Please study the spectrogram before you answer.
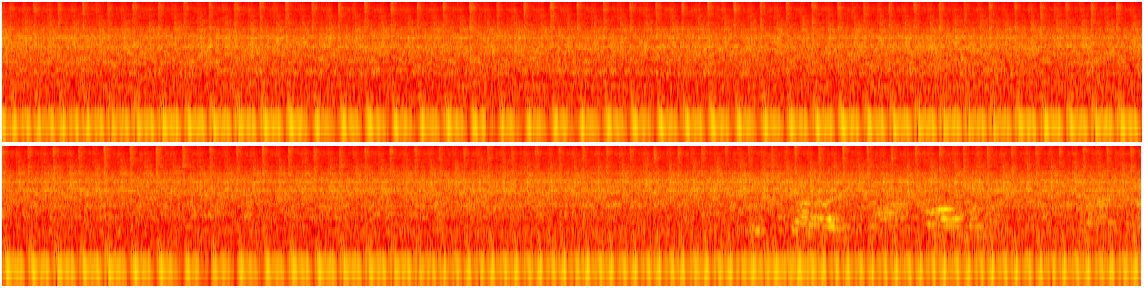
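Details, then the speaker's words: Vintage Norton twin motorcycle idling after oil was added to the primary chaincase; steady, even low idle with the earlier clacking gone; sounds healthy. "Let's put some oil in the primary and see if the noise goes away. That sounds so good. Get rid of that clacking noise."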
